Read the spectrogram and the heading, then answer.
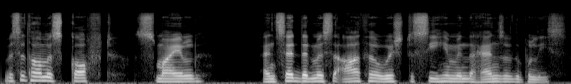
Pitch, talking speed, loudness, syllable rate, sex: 140 Hz, 200 wpm, -17 LUFS, 5.0 syllables/s, male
